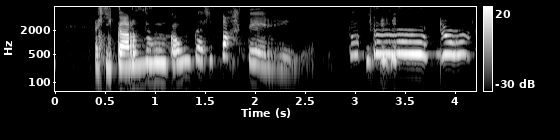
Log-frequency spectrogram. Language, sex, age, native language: Icelandic, male, 9, Icelandic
